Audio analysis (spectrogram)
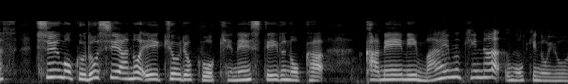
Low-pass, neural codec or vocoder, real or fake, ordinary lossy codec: none; codec, 16 kHz, 8 kbps, FunCodec, trained on LibriTTS, 25 frames a second; fake; none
